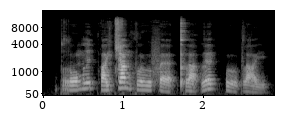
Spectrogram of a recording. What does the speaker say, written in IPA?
p r oː˦˥ m l i˥˩ t̚ f a˦˥ j t͡ɕ a˥˩ n k l ɯː˧ f ɛː˨˩ k̚ pʰ l a˨˩ t̚ l e˥˩ k̚ p ɯː˨˩ p l a˨˩ j

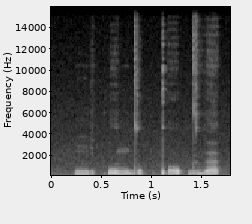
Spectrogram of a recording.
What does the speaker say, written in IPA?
ŋ i˥˩ t̚ ʔ o˥˩ n d o˦˥ k̚ pʰ ɔ˨˩ ʔ d ɯ˥˩ a̯

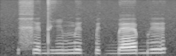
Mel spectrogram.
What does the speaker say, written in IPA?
x ɪ dʱ i m ɪ k͡p ɪ ɡ͡b ɛ b ɪ

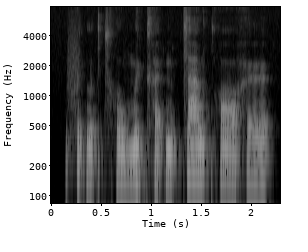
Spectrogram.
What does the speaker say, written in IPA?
f ɵ˧ t̚ l ʊ˨˥ k̚ t͡sʰ o˨ w m ɵ˧ ɥ kʰ ɐ˨˥ t̚ m ɵ˨ t̚ t͡s aː˥ w t̪ʰ ɔː˧ h œː˨˩

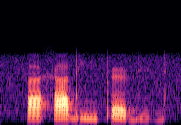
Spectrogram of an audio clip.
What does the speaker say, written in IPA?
a x a d̪ i m pʼ œ ɡ y ɡ

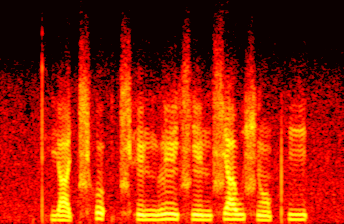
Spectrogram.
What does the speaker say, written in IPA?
t̪ʰ j a˨˩ t͡ɕʰ o˦ ʔ t͡ɕʰ ẽ˧ ŋ l ẽ˥˧ ɕ ẽ˧ n ɕ a˦ w ɕ ɔ̃˧ pʰ i˦ t̚

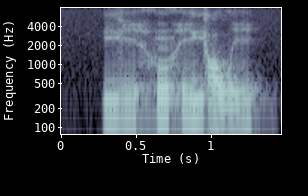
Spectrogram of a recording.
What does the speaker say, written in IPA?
j i˧ h ũ˧ h i˧ j ɔ˨ w i˨˦

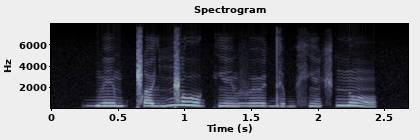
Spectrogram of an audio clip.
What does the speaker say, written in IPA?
b ẽ b ǁ ɐ lʲ ŋ͡ǁ o kʲ ẽ v ø d ɪ b xʲ ẽ ʃ n õ

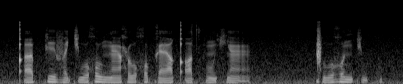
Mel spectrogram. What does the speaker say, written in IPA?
qʼ eː p k eː v æ c uː χ uː ŋ æ̃ː ħ uː χ o k æː qʼ ɒ t͡sʼ õː ç æ̃ː | ǁ u ʁʷ i n c u k

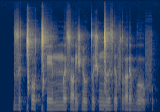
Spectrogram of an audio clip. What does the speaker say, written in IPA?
z ɯ ǀʰ o ǀʰ e mː ə s ɔ ɾ e ʃ ɳ u t̪ o ʃ ŋ͡ǀ ɯ z ɾ ɯ f r ɔ ɾ ə b o f

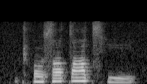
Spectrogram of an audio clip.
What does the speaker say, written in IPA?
ʈʰ ɔ˨ s a˦ tˤ a˦ t͡sʰ i˨

